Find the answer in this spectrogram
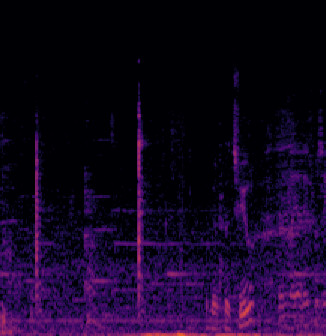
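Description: Two light, sharp clicks about a second and a half apart as small billiard pins are stood back up by hand on the table, against an otherwise quiet room with faint voices.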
